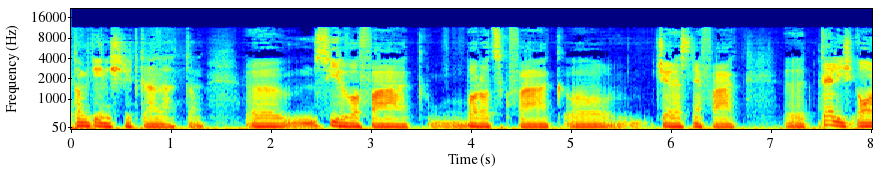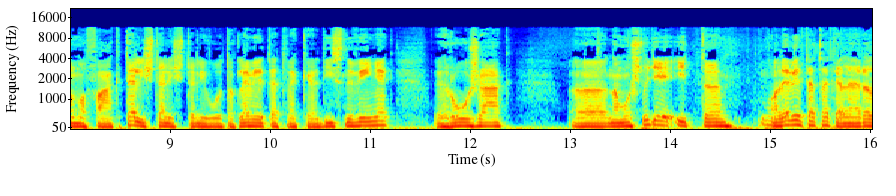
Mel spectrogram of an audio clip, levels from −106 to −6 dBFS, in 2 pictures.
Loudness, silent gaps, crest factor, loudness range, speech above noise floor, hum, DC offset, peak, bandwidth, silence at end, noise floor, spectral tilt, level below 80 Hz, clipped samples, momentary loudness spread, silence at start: -24 LUFS; none; 12 dB; 3 LU; 20 dB; none; under 0.1%; -10 dBFS; 11.5 kHz; 0 s; -43 dBFS; -5.5 dB/octave; -36 dBFS; under 0.1%; 10 LU; 0 s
